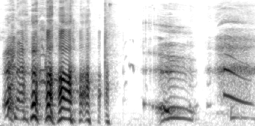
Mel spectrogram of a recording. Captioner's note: laughs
